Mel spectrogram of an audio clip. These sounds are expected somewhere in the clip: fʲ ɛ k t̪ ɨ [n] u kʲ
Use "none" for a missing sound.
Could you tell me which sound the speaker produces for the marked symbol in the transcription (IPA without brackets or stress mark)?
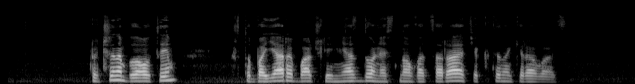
n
